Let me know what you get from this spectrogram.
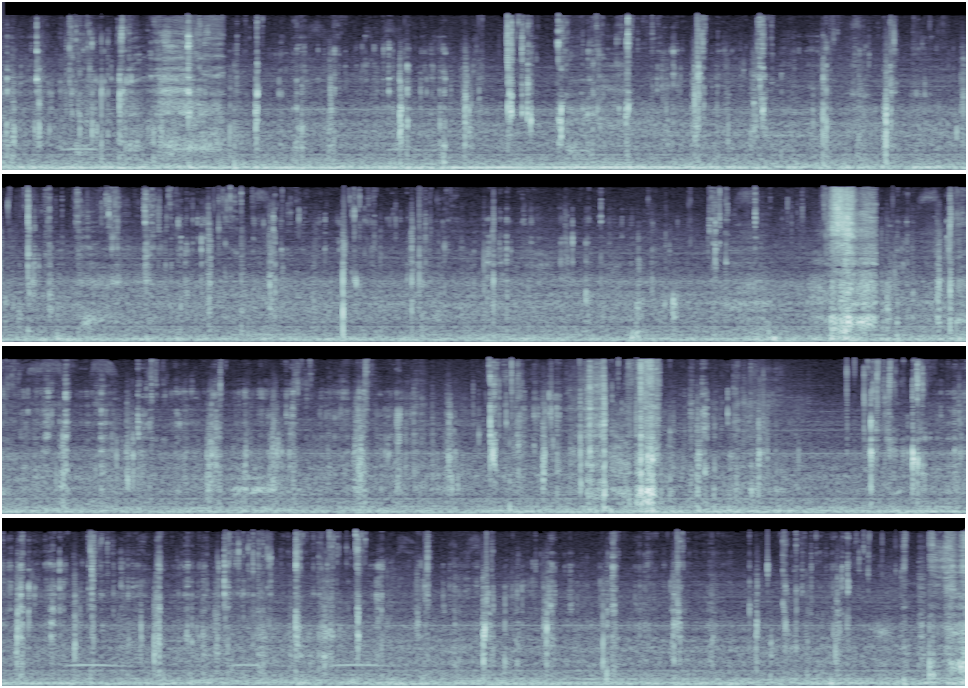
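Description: Close-up wet chewing and mouth clicks of someone eating soft, sticky Korean rice cakes (tteokbokki) in spicy sauce, with a couple of louder sudden sounds about a third and two-thirds of the way in.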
